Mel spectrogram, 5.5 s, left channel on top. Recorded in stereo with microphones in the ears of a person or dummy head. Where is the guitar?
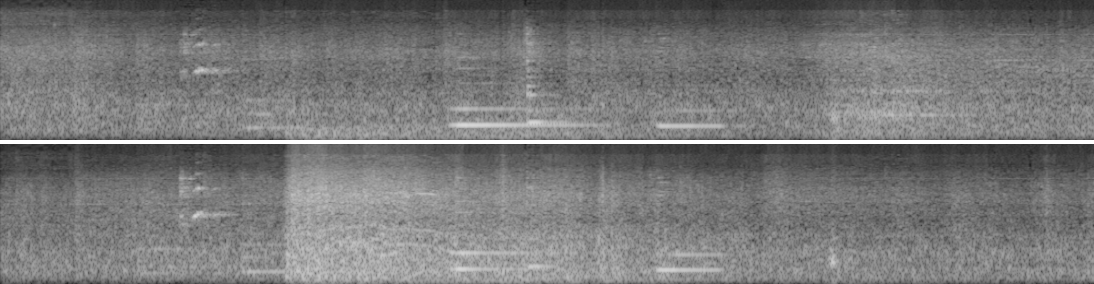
90° right, 3 m.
